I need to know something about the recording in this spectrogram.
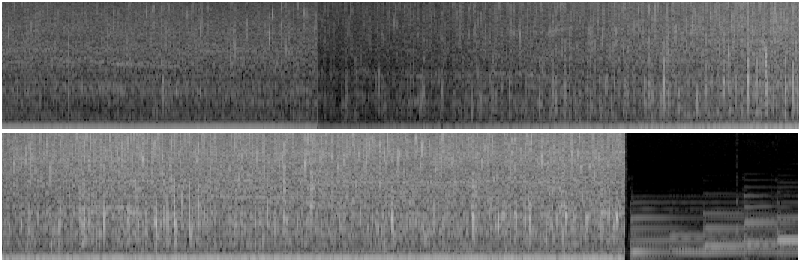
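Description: A pot of chicken soup (tinolang manok) simmering on the stove, bubbling with many small crackling pops over a steady low hum; it grows louder through the first half. Piano music takes over abruptly near the end.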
